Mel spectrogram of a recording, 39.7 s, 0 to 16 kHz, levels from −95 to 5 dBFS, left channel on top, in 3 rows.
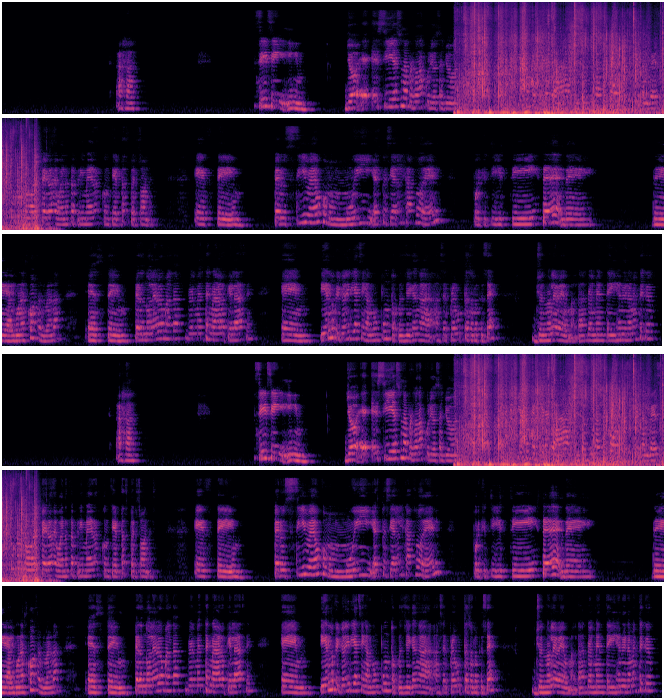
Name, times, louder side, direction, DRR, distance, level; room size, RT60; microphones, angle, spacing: voice 1, 2.3-2.7 5.1-6.1 6.9-9.2 10.1-16.3 17.1-18.1 18.7-22.0 22.7-25.0 26.2-27.9 28.2-31.5 32.1-36.3 37.1-39.5, right 3 dB, 75° right, 5 dB, 0.8 m, -38 dB
sound 1, 9.0-14.3, equal, 5° right, 0.5 m, -31 dB
5.8 x 5.1 x 4.8 m, 0.36 s
head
